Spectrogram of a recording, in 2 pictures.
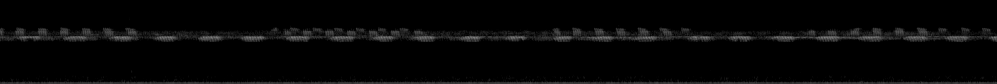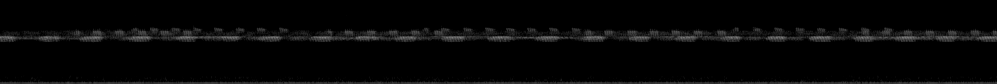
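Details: Autumn chorus of crickets and other insects, recorded amid the deepening autumn season: dense high-pitched chirping pulses repeated roughly twice per second over a steady ringing trill, with overlapping callers forming a continuous orchestra.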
